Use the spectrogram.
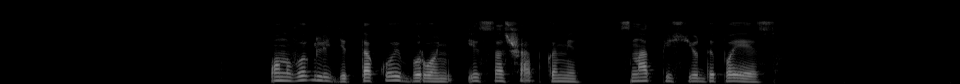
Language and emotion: Russian, neutral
